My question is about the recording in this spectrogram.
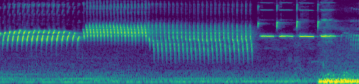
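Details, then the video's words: Tutor song for training young canaries: three steady rolling trills at stepped pitches, then a thin pure whistle broken into short repeated notes, with a low rumble near the end. "PANCINGAN KENARI GACOR DURASI PANJANG UNTUK MASTERAN KENARI PAUD BELAJAR BUNYI DAN GACOR"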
